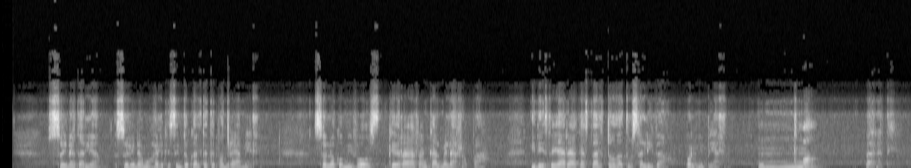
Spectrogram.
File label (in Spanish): Locución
